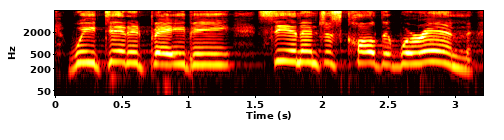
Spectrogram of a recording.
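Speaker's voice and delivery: high, loud jubilant phone call; excited friend. Retold or imitated. Friend calling with election news, excited and elated. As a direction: crow the win down the phone.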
